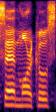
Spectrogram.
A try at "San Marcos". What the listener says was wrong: It's not pronounced San Marcos. It's Sam Marcus. that is how they pronounce it. It's Sam Marcus. they pronounce everything a little different there.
